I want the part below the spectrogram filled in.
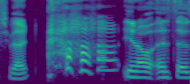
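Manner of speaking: high slow squeaky giggle; a mock chipmunk giggle; imitated high voice-changer laugh; little laugh. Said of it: "she would always do this little laugh".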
